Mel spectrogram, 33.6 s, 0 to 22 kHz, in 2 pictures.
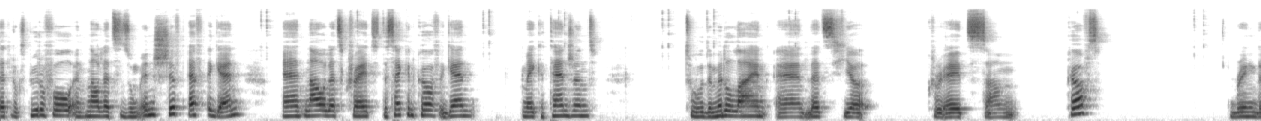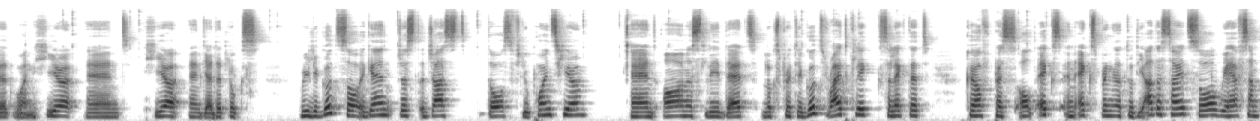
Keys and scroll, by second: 2.1 f, 12.6 ctrl+z, 20.4 1, 25.0 ctrl+z, 27.2 2, 28.7 alt+x, 29.7 x.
